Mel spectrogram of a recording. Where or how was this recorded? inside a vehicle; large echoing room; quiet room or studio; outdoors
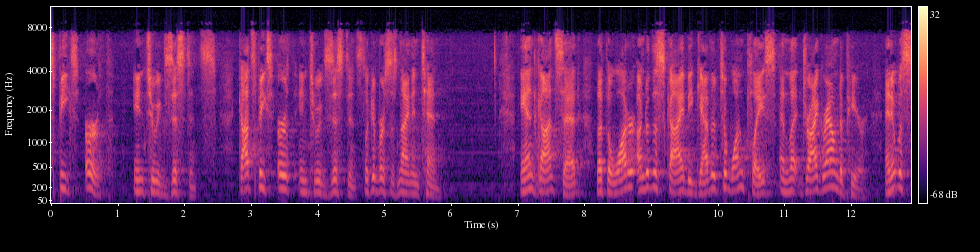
large echoing room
